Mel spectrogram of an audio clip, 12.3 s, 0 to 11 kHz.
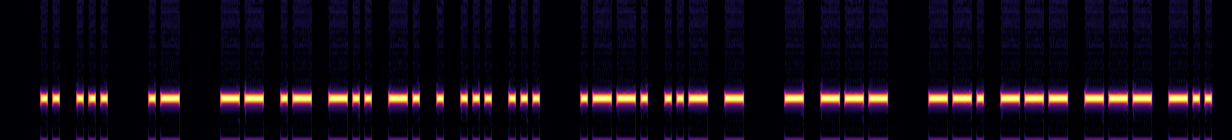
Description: Morse code, heard as a keyed tone, about 20 wpm, 1000 Hz. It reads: IS A MADNESS PUT TO GOOD
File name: qotdfiles / 20wpm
